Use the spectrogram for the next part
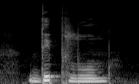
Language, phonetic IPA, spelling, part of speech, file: Ukrainian, [deˈpɫɔm], диплом, noun, Uk-диплом.ogg
- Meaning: diploma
